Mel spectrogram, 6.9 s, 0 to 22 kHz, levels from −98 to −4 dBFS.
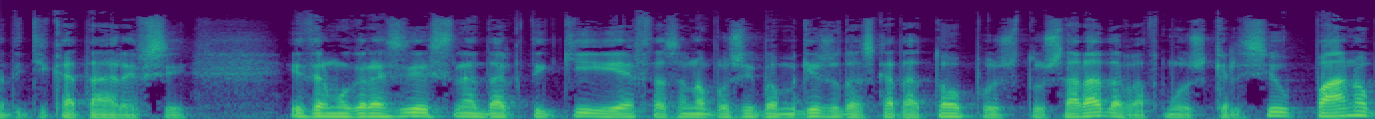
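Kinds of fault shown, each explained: Clock drift buffer slips: A short click recurs at a steady interval of 2.23 s, beginning near 1.48 s and continuing to about 6.13 s, roughly four times in all. The regularity most likely comes from two devices running on separate clocks, differing by something like 70 parts per million. The buffer between them gradually fills or drains until a small block of a few samples, around seven, is dropped or repeated, producing each click.
Stream segment skipped: At 3.95 s the speech jumps abruptly forward with a brief blip, and a stretch of the programme is missing. This is likely a segmented stream in which one segment failed to load, so the player continued with the following segment. The discontinuity is heard as a sudden cut into later material rather than a gap of silence.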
